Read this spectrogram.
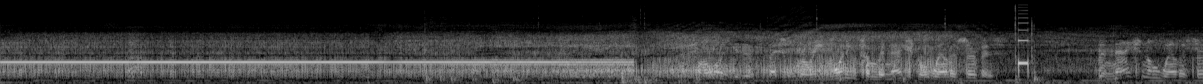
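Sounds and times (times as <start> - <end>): steady warning alarm tone: 0.0 - 7.1
radio hiss: 1.1 - 12.0.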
